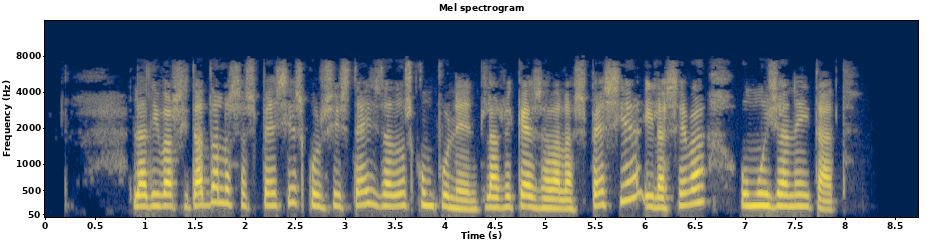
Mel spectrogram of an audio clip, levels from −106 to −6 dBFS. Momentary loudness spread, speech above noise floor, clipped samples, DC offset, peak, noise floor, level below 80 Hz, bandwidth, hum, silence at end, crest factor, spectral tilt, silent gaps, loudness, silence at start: 6 LU; 32 dB; under 0.1%; under 0.1%; -2 dBFS; -50 dBFS; -60 dBFS; 7.6 kHz; none; 0.85 s; 16 dB; -6 dB/octave; none; -18 LUFS; 0.9 s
